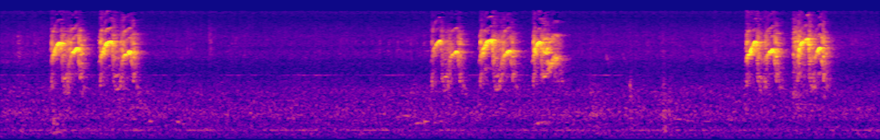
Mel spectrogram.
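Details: Calling duel among young brown-eared bulbuls, spring into summer: clusters of two or three piercing high screechy notes come in three bursts several seconds apart over a faint steady hum.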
